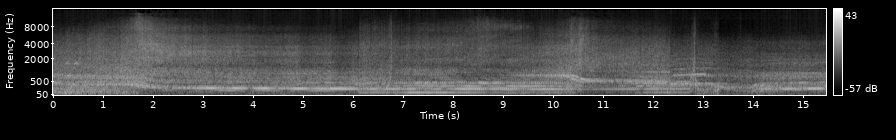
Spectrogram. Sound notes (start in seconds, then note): 2.4 engine noises; 7.4 track noises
